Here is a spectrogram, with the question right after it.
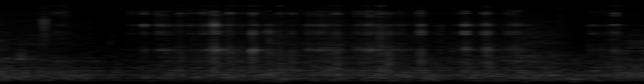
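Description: A small ceramic plant pot, green-glazed on the top half and white below and holding a potted plant full of soil, is held in both hands and tapped with the fingertips and nails. A quick, irregular series of quiet, light clicking taps each gives a brief, bright, high-pitched ring that dies away almost at once.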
